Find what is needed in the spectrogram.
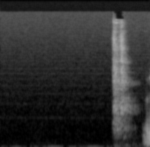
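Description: Near silence, then about a second and a half in a short throat-clearing noise from a man, right before he starts to speak.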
